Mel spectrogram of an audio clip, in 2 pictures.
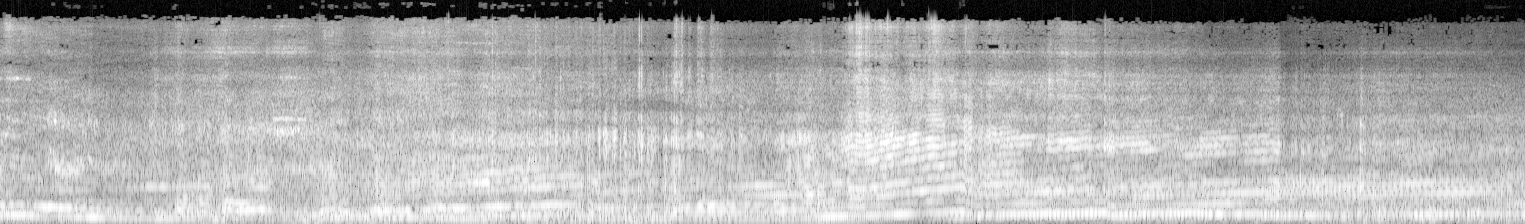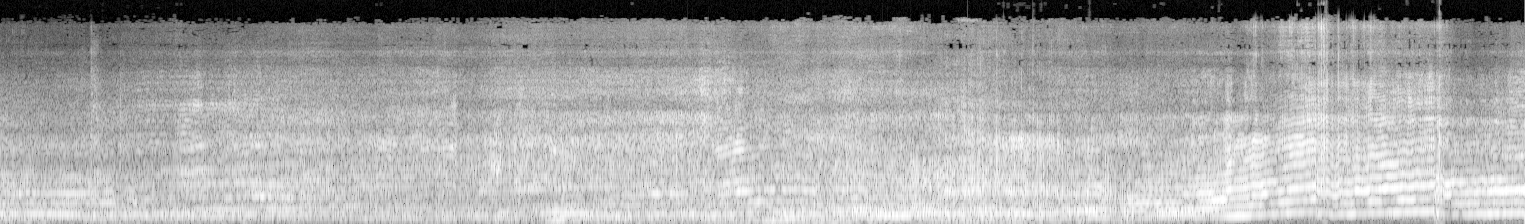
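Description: Several racing cars' engines revving hard on a circuit, often two or more at once. Their pitch repeatedly climbs and drops as the cars accelerate out of the corners and brake into them.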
